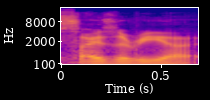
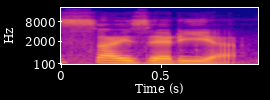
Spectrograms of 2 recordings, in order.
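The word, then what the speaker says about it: Saizeriya: I love caiseria in Japan. I should be saying caeria. I just accidentally said the English pronunciation of it.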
